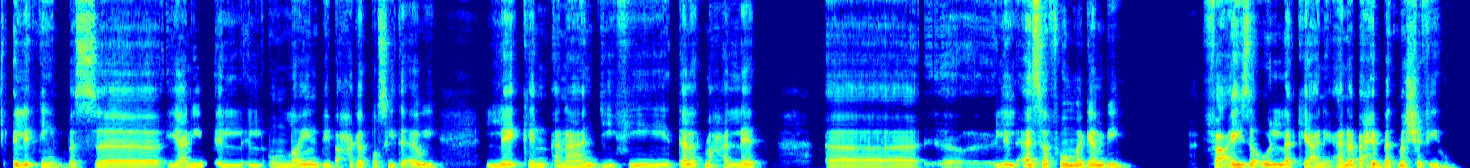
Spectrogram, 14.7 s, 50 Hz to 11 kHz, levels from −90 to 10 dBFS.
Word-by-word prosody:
ال2 95 - 0
بس - - -1 0.7
يعني 90 0 -2
ال 85 -2 -4
الأونلاين 95 - -1
بيبقى 95 -1 -6
حاجات 130 +1 -4
بسيطة 130 - -4
أوي، 165 +6 -1 0.5
لكن 100 -1 0
أنا 95 -1 -2
عندي 95 -3 -2
فيه 95 -1 -3
3 115 -1 +1
محلات 105 - -2 0.6
آآ، 75 -1 -3 0.7
للأسف 120 +8 +3
هم 120 -2 +6
جنبي 155 - +2 0.7
فعايز 155 -1 +5
أقول 145 +5 +4
لك 135 -2 0
يعني 100 +1 -1
أنا 135 +2 +5
باحب 155 +8 +2
أتمشّى 130 -1 +1
فيهم، 85 -5 -6
105 Hz, 110 wpm, -24 LUFS, 90-130 Hz, 0.7 s, هم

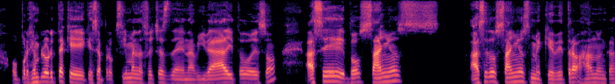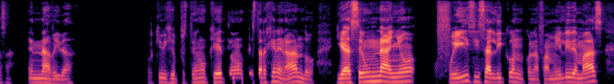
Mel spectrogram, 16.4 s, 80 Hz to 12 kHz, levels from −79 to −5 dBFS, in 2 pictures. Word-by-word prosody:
o 115 - -13
por - - -7
ejemplo, 145 +3 -3
ahorita 150 +2 -1
que 120 -2 0
que 115 - -8
se - - 0
aproximan 130 +3 -7
las 125 - -7
fechas 125 0 -4
de 115 -1 -8
Navidad 115 +3 0
y 130 - -2
todo 130 +1 -8
eso. 120 -2 -4 0.4
Hace 160 -4 +3
2 135 +2 -1
años 155 +6 -1 0.3
hace 120 +6 +2
2 155 -2 0
años 145 +1 0
me 120 -3 -6
quedé 115 +2 -6
trabajando 130 0 -4
en 125 - -14
casa, 120 -1 -12 0.2
en 125 -1 -7
Navidad, 115 -2 -2 1.0
porque 135 - -13
dije: 125 -1 -7
"Pues - - -12
tengo 130 +2 -8
que 140 0 -1
tengo 140 +1 -8
que - - -18
estar 140 0 -1
generando". 140 -5 -1 0.3
Y 125 - +4
hace 130 +3 +9
un 155 +2 -1
año 155 +1 +6 0.3
fui 135 +6 +3
sí 155 -2 -1
salí 135 0 +4
con 145 -4 -5
con 115 - -11
la 110 - -7
familia 120 +5 -3
y - - 0
demás, 140 +5 +3
130 Hz, 185 wpm, -24 LUFS, 120-145 Hz, 1.0 s, hace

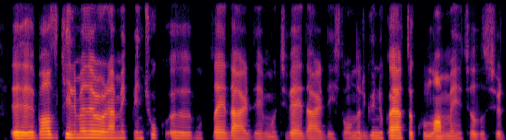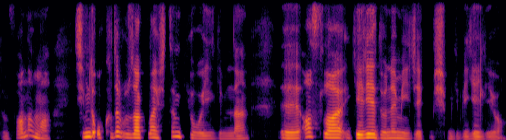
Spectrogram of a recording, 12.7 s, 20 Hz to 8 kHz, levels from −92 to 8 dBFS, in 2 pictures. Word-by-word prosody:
eee, 160 0 +7
bazı 180 0 +3
kelimeler 180 -1 +4
öğrenmek 170 0 +1
beni 160 0 -8
çok, 175 +1 -10
ııı, 155 -1 -3
mutlu 150 +1 -5
ederdi, 145 -2 0
motive 140 +3 -4
ederdi. 140 -1 -4
İşte, 135 0 -17
onları 150 +1 -10
günlük 155 +1 -8
hayatta 155 0 +5
kullanmaya 140 0 -1
çalışırdım 135 0 -11
falan 220 - -6
ama 150 -9 -6 0.3
şimdi 240 +1 +3
o 190 - -2
kadar 255 +6 -3
uzaklaştım 200 +4 -1
ki 175 -6 -14
o 150 -1 -8
ilgimden, 145 0 -10 0.4
eee, 160 -1 +1
asla 205 -7 +4
geriye 185 +1 +6
dönemeyecekmişim 155 -6 -6
gibi 125 - -15
geliyor. 120 -1 -8
155 Hz, 150 wpm, -24 LUFS, 145-180 Hz, 0.4 s, eee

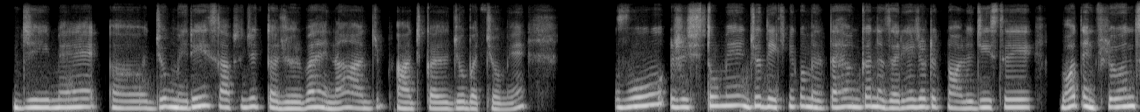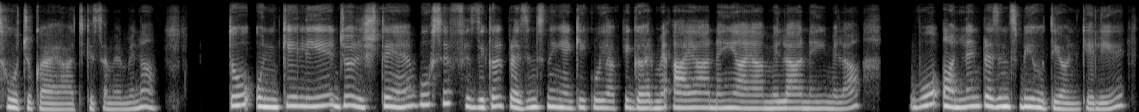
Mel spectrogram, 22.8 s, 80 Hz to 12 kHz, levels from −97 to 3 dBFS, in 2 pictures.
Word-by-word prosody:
जी। 225 +1 +4
मैं 225 +2 +3
अ, 205 -4 -4
जो 235 +5 0
मेरे 225 0 +5
हिसाब 265 -4 +1
से 230 0 -5
जो 245 +2 +1
तज़ुर्बा 195 0 0
है 230 -3 +2
ना 190 +2 -2 0.2
आज 200 +2 -6 0.2
आजकल 190 0 -2
जो 200 - -1
बच्चों 185 -1 -4
में, 180 +9 -6 1.0
वो 280 +8 +3
रिश्तों 235 +3 +1
में 275 0 +3
जो 270 +3 +2
देखने 240 0 +1
को 260 - -3
मिलता 230 -2 +1
है, 235 - +1
उनका 245 +1 +2
नज़रिया 220 -2 +2
जो 240 +1 +3
टेक्नोलॉजी 220 -2 -2
से 230 +1 0 0.3
बहुत 260 +5 +1
इन्फ्लुएंस 245 +3 +3
हो 230 -2 +4
चुका 195 -3 -5
है 170 -1 -5
आज 165 - -11
के - - -8
समय 175 -2 -9
में 175 +2 -7
ना। 225 0 -4 0.7
तो 280 +1 +3 0.2
उनके 250 +2 +5
लिए 265 +2 0
जो 280 +2 0
रिश्ते 250 +1 -1
हैं, 240 +2 +1
वो 300 +2 -3
सिर्फ़ 340 +2 -3
फ़िज़िकल 245 +1 0
प्रेज़ेंस 230 -1 0
नहीं 235 -2 +3
है 210 - -1
कि 225 +2 -3
कोई 215 0 -2
आपके 205 +2 -6
घर 205 -1 -1
में 205 +2 -1
आया, 220 0 -1
नहीं 215 0 -1
आया, 200 -1 -3
मिला, 200 +1 -2
नहीं 195 0 -4
मिला। 190 +7 -8 0.5
वो 275 +8 -1
ऑनलाइन 250 +1 +3
प्रेज़ेंस 255 -2 +3
भी 250 - +4
होती 215 -4 +1
है 185 - -1
उनके 175 +1 -6
लिए, 190 +10 -5
225 Hz, 185 wpm, -24 LUFS, 205-250 Hz, 1.0 s, मेरे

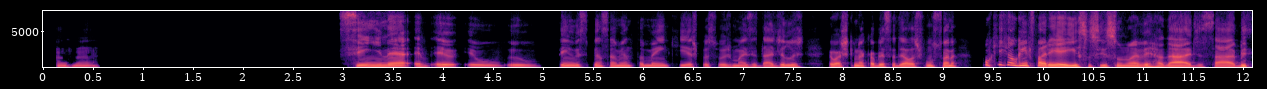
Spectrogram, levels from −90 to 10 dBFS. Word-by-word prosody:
Uhum. 105 -2 -8 2.4
Sim, 170 +5 +1
né. 155 -3 +4
E 125 0 -4
eu 130 0 +1
eu 135 0 -5
eu 125 -1 -5
tenho 135 0 -1
esse 135 - -11
pensamento 140 -1 -4
também 130 -6 -3
que 115 0 -6
as 115 - -8
pessoas 115 0 -7
de - - -9
mais 110 0 -5
idade, 115 +4 -5
elas 130 0 -1 0.2
eu 110 - +1
acho 110 - -1
que - - -5
na 135 0 +1
cabeça 125 0 -2
delas 120 0 +1
funciona, 140 0 -1 0.2
porque 345 +2 -1
que - - 0
alguém 245 -6 +7
faria 175 -8 +7
isso 130 +2 +4
se 135 +1 -3
isso 130 -1 -1
não 125 0 0
é 125 - +2
verdade, 110 -3 +2
sabe 150 +4 +1
130 Hz, 180 wpm, -22 LUFS, 115-140 Hz, 2.4 s, alguém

